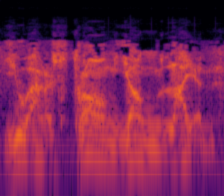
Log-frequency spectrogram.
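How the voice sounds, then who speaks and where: A pompous, creaky-voiced theatrical maestro. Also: male voice, fairly low pitch, big pitch swings, heavily acted. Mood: dramatic, building. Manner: grandiose, deliberate, dramatic. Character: pompous, theatrical male acting coach with grand self-regard. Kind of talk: 1970s radio drama acting. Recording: dull, noisy old radio broadcast recording.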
